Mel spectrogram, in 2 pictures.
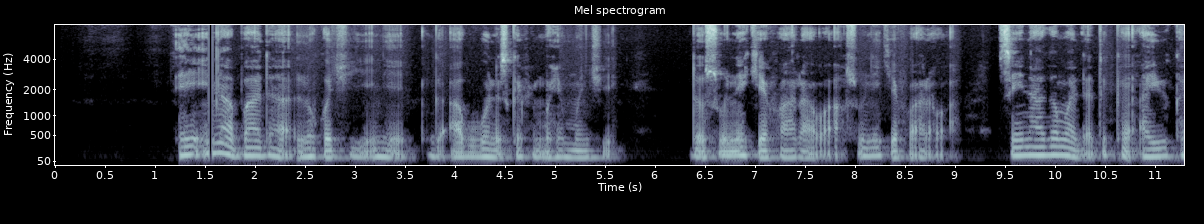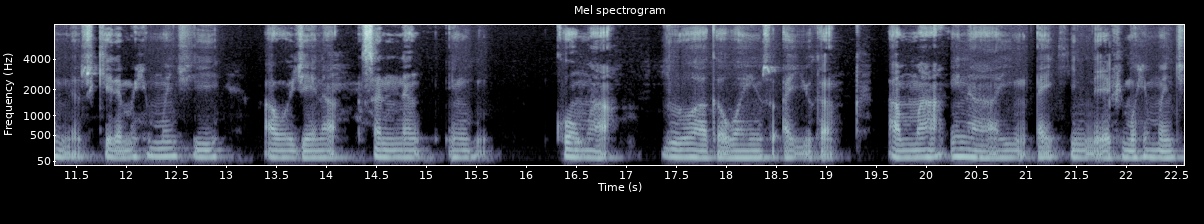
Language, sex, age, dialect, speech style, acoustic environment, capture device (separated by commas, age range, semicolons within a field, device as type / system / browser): Hausa, male, 25-34, Nigeria - Kano, relaxed, silence, mobile / Linux / Chrome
